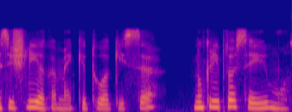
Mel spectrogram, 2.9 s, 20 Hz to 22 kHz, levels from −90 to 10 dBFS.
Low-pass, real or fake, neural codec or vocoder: 7.2 kHz; fake; codec, 16 kHz, 2 kbps, X-Codec, HuBERT features, trained on LibriSpeech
